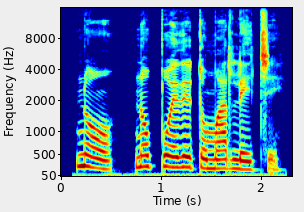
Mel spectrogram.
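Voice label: no Puede Tomar Leche, female, spanish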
